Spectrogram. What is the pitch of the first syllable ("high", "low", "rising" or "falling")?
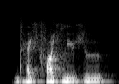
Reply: high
